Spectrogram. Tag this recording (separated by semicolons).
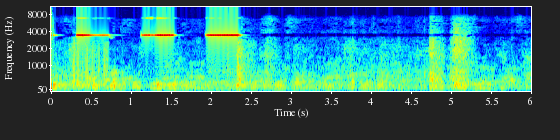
smoke; detector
